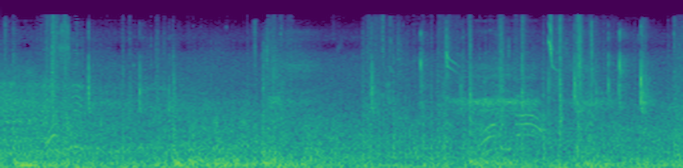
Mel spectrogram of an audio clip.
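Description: Gunshots crack repeatedly around a street battle.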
